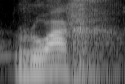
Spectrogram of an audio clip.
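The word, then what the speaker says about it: רוח: Roach así como suena se pronuncia la en hebreo como J ruaj se les só y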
